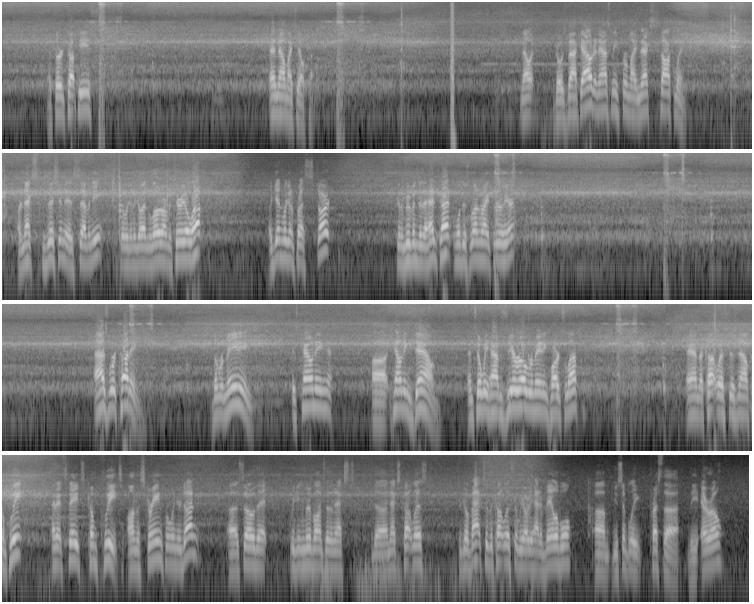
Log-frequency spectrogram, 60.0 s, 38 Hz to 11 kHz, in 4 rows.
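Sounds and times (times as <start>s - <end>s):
workshop machinery hiss: 0.0s - 58.6s
faint high whine: 0.9s - 19.1s, 22.9s - 57.4s
sharp click: 9.0s - 9.2s.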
